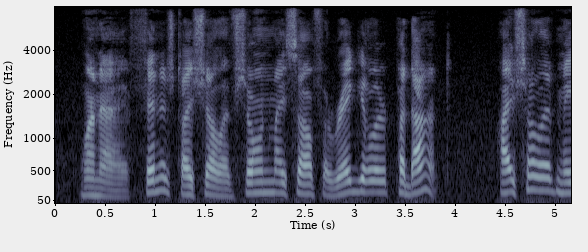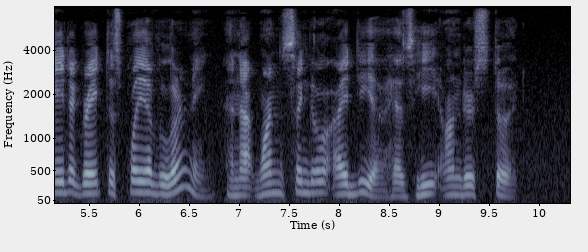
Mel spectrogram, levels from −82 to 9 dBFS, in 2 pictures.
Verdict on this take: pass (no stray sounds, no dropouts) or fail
pass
